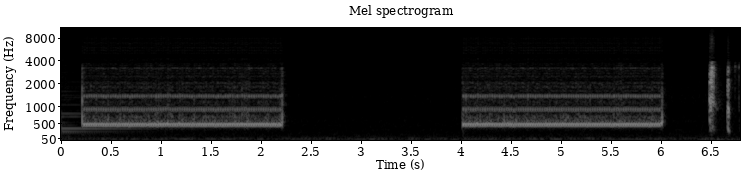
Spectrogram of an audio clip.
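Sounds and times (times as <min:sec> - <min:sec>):
telephone ringback tone while placing a call: 0:00.0 - 0:02.2, 0:04.0 - 0:06.0.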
